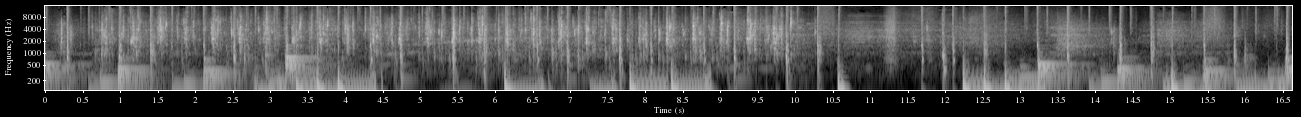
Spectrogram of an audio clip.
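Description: Differential fluid drains from a Toyota Tacoma, heard as uneven gurgling, dripping and splashing into a container, loud and close, with brief pauses.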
